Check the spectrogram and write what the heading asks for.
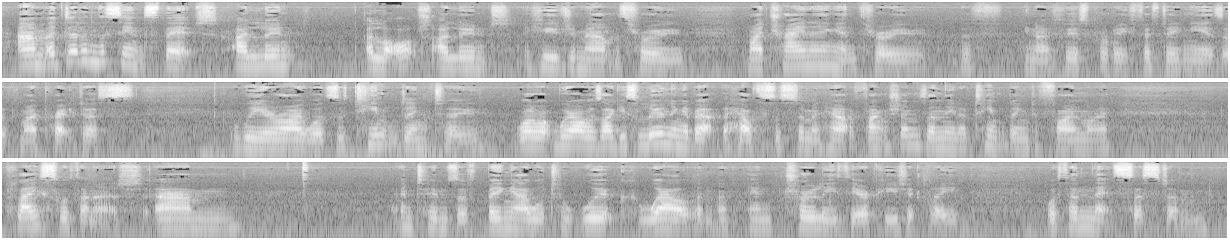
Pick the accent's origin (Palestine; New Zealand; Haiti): New Zealand; Canvastown, Marlborough; I grew up in a little place called Canvastown in Marlborough, so it's in between Nelson and Blenheim near Havelock, and we were farming and pretty self-sufficient really back then in the 70s.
